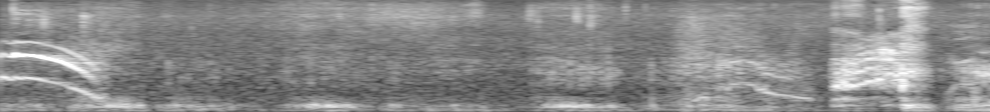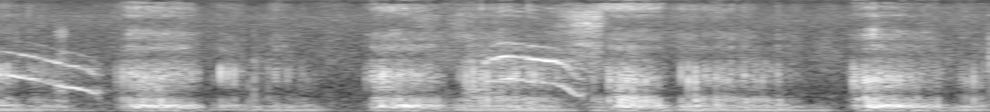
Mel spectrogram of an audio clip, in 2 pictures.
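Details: Nursing British Shorthair mother, Moon Stone, purrs in regular low pulses, roughly one each second, while her kittens eight days after birth let out thin falling squeaks and mews.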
